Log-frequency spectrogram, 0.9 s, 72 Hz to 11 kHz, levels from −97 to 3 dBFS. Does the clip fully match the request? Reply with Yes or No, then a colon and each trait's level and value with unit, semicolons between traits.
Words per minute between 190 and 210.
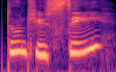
Yes: fast, 205 wpm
